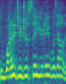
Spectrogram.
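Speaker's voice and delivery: mock angry shout. Retelling how the coach yelled over a name mix-up, mock yelling, mad. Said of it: "And then he got all mad at me".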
